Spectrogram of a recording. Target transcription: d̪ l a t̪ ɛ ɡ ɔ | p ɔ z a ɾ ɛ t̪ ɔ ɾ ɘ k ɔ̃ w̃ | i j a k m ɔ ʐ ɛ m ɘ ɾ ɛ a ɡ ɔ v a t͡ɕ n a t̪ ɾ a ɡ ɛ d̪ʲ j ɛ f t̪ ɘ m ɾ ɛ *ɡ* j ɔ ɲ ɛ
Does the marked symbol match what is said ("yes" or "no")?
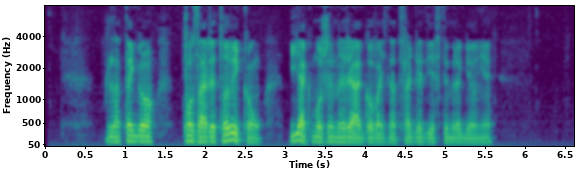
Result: yes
